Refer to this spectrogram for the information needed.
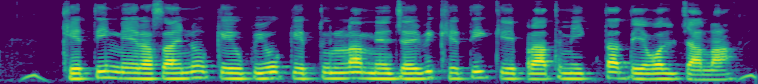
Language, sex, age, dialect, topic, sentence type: Bhojpuri, male, 18-24, Southern / Standard, agriculture, statement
